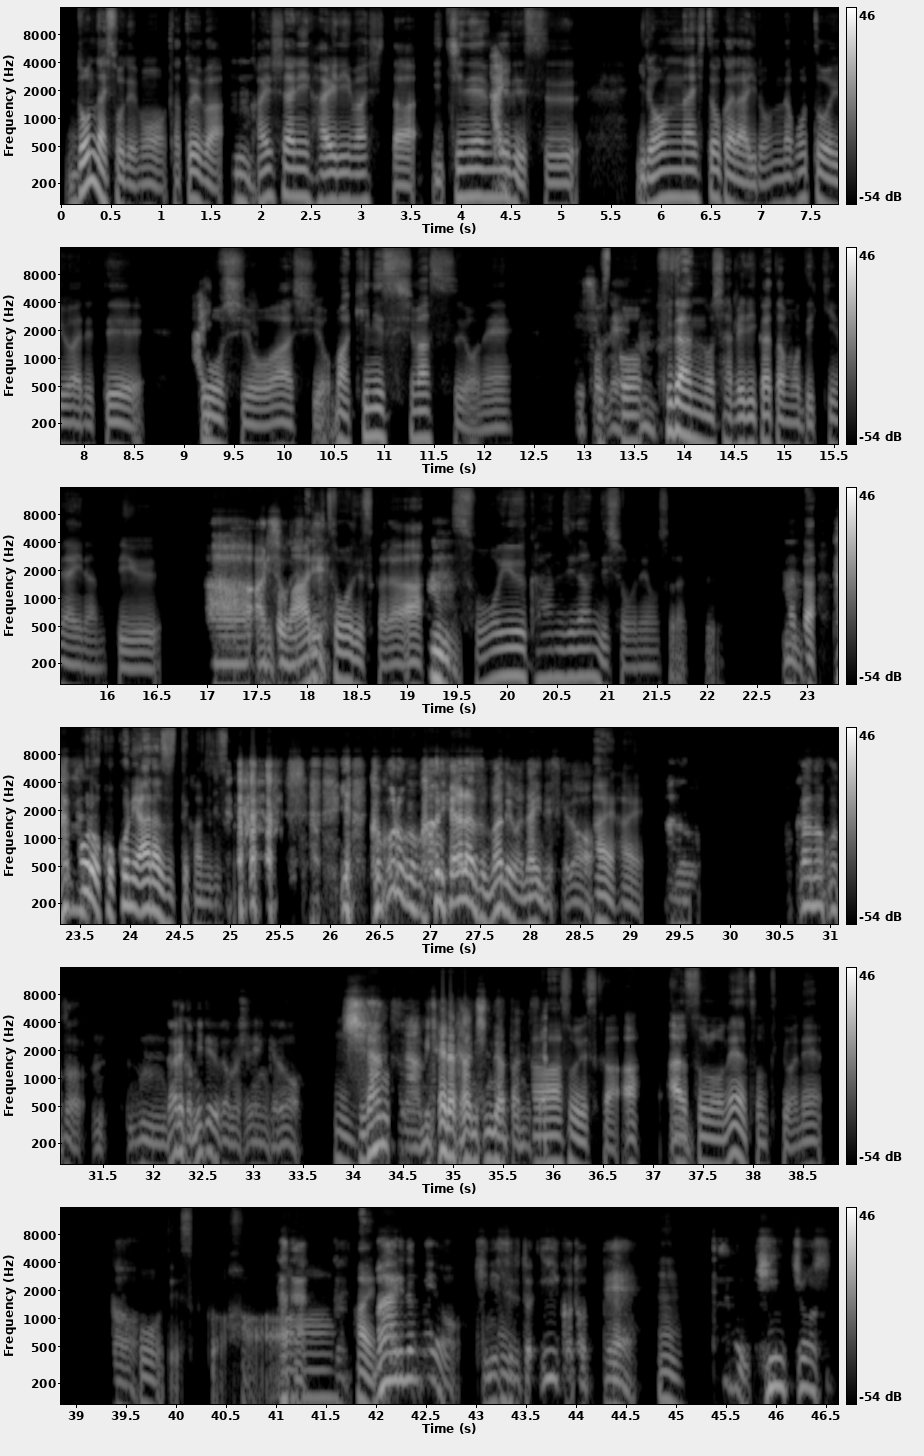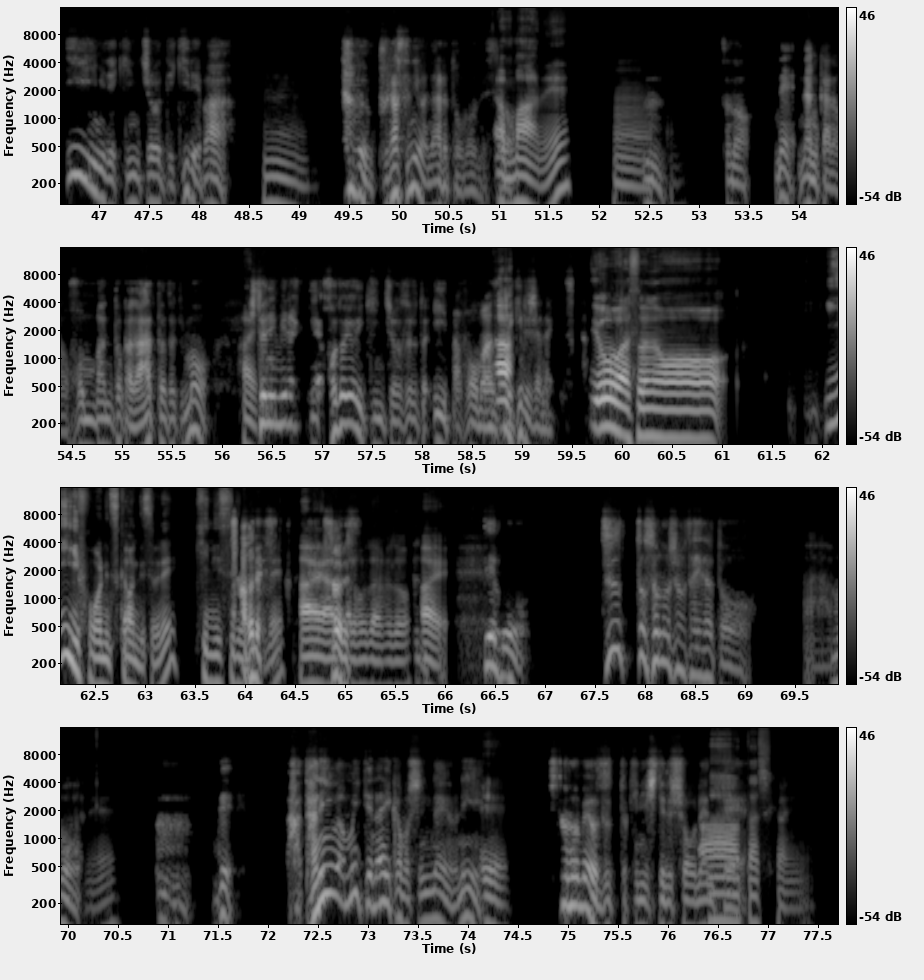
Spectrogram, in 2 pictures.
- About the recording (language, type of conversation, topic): Japanese, podcast, 他人の目を気にしすぎたらどうする？
- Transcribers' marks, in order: other background noise; laugh; laughing while speaking: "あ、いや、心ここにあらずまでは"; laughing while speaking: "みたいな感じになったんですよ"; tapping; laughing while speaking: "そうです、そうです"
